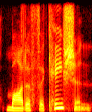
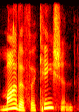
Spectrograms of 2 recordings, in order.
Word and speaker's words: modification: longer primary primary secondary in this case ma is the secondary stress so it is longer but not higher because it would sound like modification modification is too jumpy jumpy so you stretch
